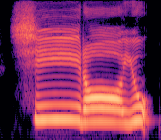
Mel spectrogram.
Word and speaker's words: 싫어요: And do you hear my pronunciation? This hue sound is gone.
